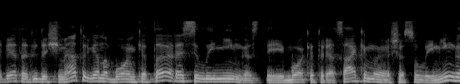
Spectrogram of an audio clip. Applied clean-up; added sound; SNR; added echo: none; none; none; none.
